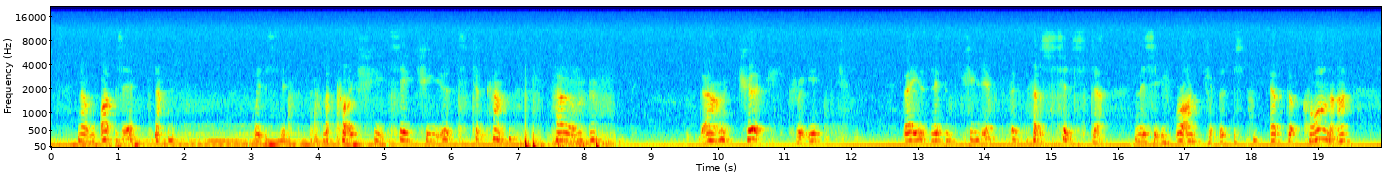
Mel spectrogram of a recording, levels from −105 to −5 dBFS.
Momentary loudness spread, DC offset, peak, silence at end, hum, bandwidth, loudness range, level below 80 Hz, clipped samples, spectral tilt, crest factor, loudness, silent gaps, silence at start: 14 LU; under 0.1%; -4 dBFS; 0 s; none; 18.5 kHz; 3 LU; -38 dBFS; under 0.1%; -8 dB/octave; 24 dB; -27 LUFS; none; 0 s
